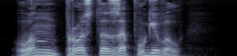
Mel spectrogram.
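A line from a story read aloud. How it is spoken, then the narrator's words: Uncertain. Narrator (Russian): неуверенно начал я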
